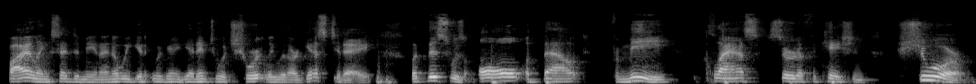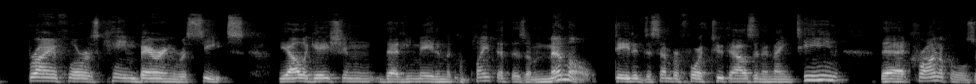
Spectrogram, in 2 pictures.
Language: English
